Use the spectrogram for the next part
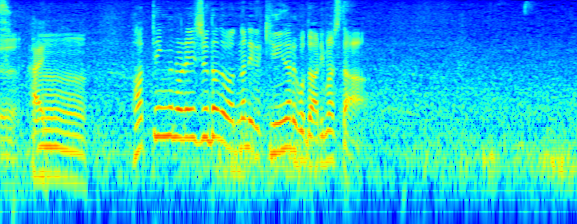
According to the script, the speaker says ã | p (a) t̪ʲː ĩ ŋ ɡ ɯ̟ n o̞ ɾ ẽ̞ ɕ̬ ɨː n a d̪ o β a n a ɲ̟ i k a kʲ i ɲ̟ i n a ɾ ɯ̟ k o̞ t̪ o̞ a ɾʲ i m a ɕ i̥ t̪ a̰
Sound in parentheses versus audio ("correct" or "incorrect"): correct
